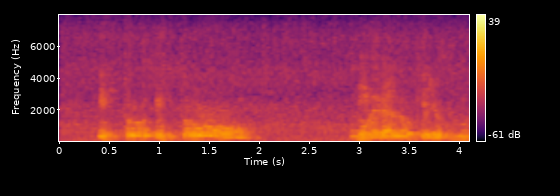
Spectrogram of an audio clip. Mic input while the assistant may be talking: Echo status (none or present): present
